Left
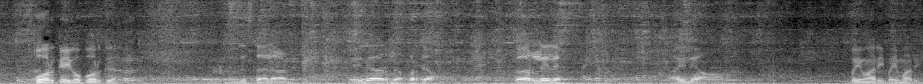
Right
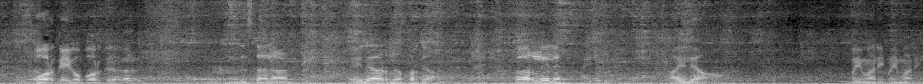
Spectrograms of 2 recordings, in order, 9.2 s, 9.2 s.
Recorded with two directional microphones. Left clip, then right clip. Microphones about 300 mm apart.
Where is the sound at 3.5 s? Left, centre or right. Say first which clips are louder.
Left 6 dB; right.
